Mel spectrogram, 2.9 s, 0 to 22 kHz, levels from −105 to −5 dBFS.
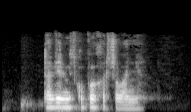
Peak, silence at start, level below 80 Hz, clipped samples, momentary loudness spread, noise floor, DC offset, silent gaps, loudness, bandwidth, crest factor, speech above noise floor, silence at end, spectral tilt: -2 dBFS; 0.65 s; -48 dBFS; under 0.1%; 16 LU; -74 dBFS; under 0.1%; none; -17 LUFS; 7.6 kHz; 18 dB; 57 dB; 0.75 s; -7 dB/octave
